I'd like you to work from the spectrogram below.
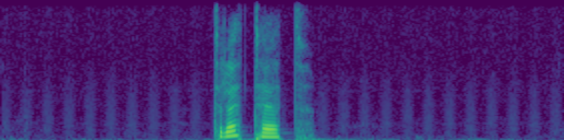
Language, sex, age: Norwegian, female, 46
